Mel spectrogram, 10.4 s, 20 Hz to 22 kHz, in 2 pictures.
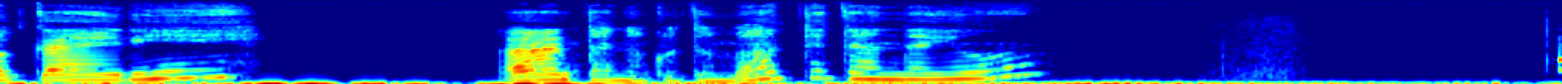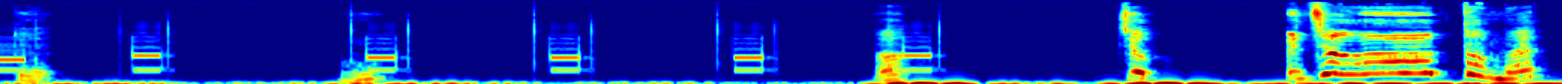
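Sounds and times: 
speech: 0:00.0 - 0:01.0, 0:01.7 - 0:03.6, 0:05.2 - 0:06.7, 0:08.1 - 0:08.4, 0:09.0 - 0:10.4
telephone keypad tones: 0:06.4 - 0:08.4.

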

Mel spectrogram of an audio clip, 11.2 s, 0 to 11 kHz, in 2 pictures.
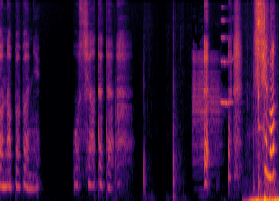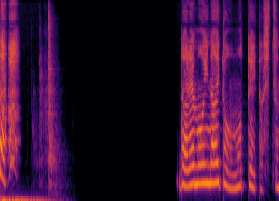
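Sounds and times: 
speech: 0:01.6 - 0:02.6, 0:05.3 - 0:06.0, 0:09.2 - 0:11.1
room door swinging shut with a solid thud: 0:04.9 - 0:06.9.

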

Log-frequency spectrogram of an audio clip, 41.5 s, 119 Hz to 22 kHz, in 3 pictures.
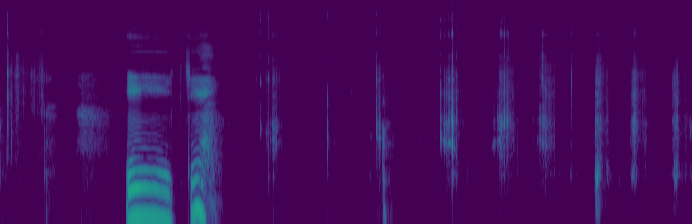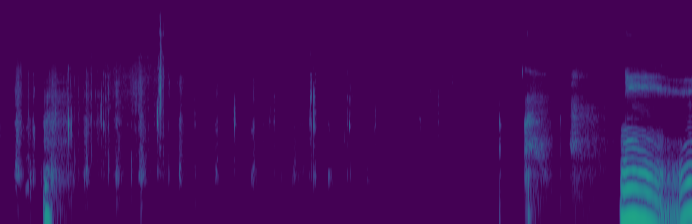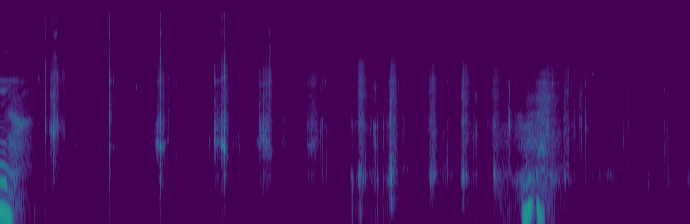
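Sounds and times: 
crunching and chewing a chocolate snack: 0:00.0 - 0:00.9, 0:05.2 - 0:05.8, 0:07.4 - 0:07.8, 0:08.8 - 0:22.7, 0:28.5 - 0:30.1, 0:30.7 - 0:41.4
speech: 0:02.5 - 0:04.3
person humming or sighing: 0:02.6 - 0:04.3, 0:26.3 - 0:28.2, 0:38.1 - 0:38.7.

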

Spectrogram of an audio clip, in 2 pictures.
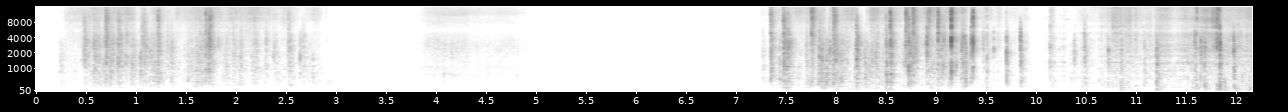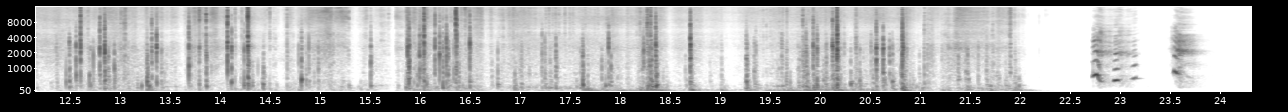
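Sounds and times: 
paper bag rustling as it's pulled over head: 0:00.5 - 0:02.8, 0:10.4 - 0:22.2.

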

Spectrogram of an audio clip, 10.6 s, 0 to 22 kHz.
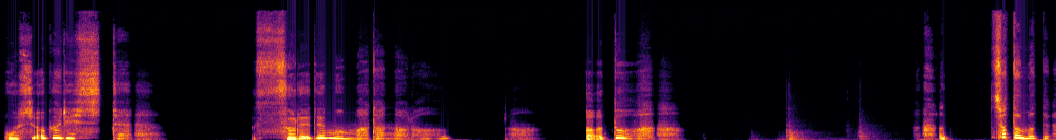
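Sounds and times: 
speech: 0:00.2 - 0:01.6, 0:02.5 - 0:06.9, 0:09.2 - 0:10.5
front door opening with clunks, rattles and latch clack: 0:07.8 - 0:08.8.

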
